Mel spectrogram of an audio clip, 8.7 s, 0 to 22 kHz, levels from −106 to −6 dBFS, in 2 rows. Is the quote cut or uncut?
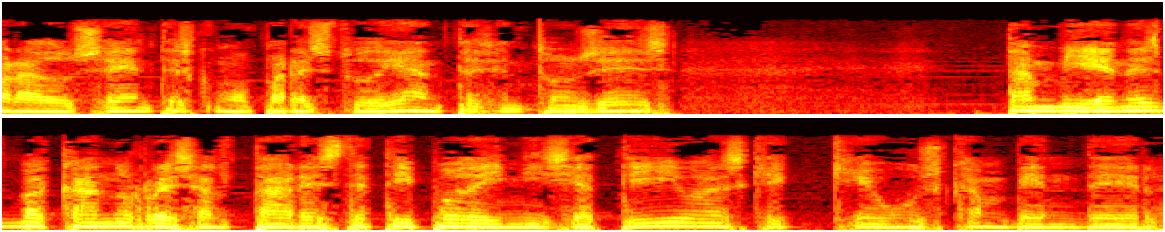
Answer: uncut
